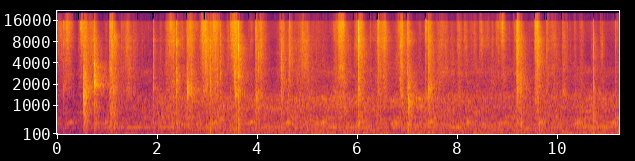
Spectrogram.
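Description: Tarot cards are shuffled in quick, papery riffles and slaps, repeated bursts close by over about eleven seconds, with a voice talking intermittently underneath.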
